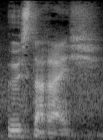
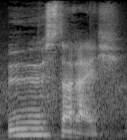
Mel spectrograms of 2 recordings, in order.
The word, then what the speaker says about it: Österreich: O por ejemplo, el nombre de mi país natal, Österreich. Voy a escribirlo aquí. Österreich, Österreich.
